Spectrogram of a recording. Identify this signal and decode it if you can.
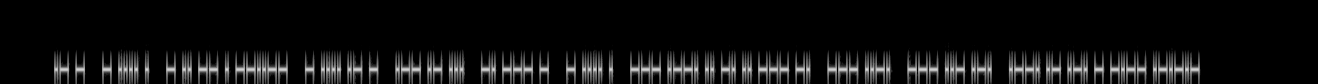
Morse code, heard as a keyed tone, about 44 wpm, 700 Hz. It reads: AT THE TIME, THAT WAS NOT THE OPINION OF OUR PARTY.
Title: Sentences from Top 1400 Words 45wpm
